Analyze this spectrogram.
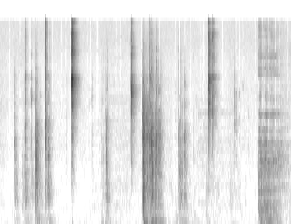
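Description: Casino chips clicking and clacking as they are handled and stacked by hand: a string of sharp clicks, the loudest about a second and a half in, with longer rattles of chips about three seconds in and near the end.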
